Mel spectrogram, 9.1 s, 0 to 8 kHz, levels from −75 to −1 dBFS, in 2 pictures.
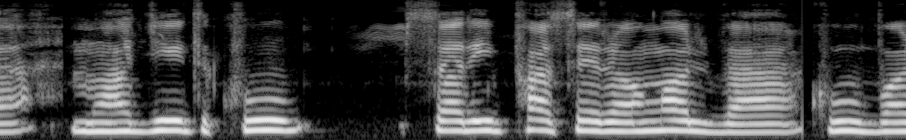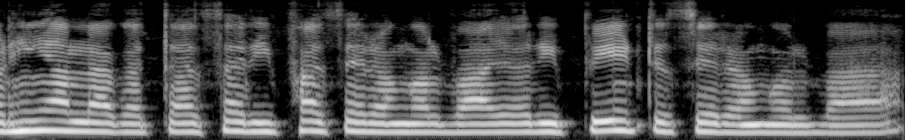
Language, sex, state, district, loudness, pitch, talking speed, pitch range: Hindi, female, Uttar Pradesh, Ghazipur, -14 LUFS, 195 Hz, 120 wpm, 180-210 Hz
